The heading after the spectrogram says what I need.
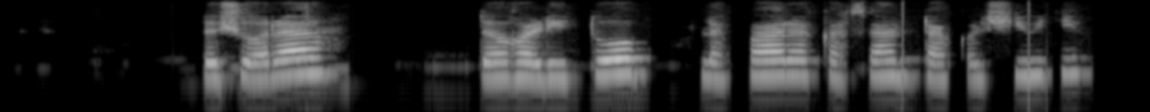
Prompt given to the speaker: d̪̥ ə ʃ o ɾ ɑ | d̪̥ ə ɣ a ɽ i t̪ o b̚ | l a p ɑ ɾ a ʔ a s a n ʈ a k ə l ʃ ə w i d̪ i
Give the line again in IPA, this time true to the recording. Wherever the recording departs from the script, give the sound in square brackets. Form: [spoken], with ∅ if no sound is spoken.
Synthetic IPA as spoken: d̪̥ ə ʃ o ɾ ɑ | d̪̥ ə ɣ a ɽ i t̪ o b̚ | l a p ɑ ɾ a [k] a s [ɑ] n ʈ [ɑ] k ə l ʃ ə w i d̪ i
